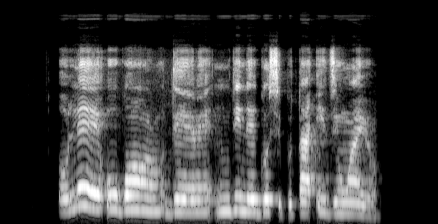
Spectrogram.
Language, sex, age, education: Igbo, female, 15-29, tertiary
